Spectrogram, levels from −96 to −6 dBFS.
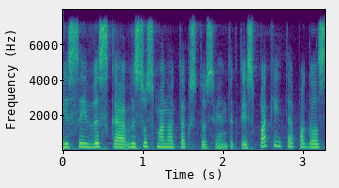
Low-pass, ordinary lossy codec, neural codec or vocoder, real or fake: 7.2 kHz; Opus, 64 kbps; none; real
